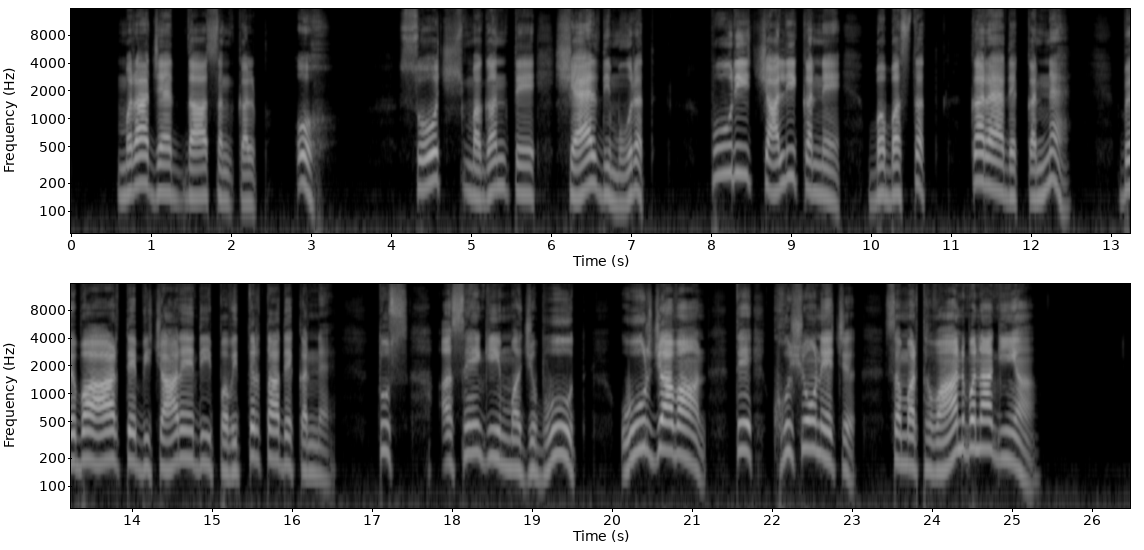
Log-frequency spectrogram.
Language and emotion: Dogri, neutral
